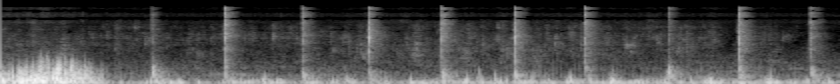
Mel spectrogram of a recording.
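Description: A brief low rumble, then sharp, evenly spaced clicks about twice a second as a man works dried grain or kernels by hand on a stone floor beside a metal bowl.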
